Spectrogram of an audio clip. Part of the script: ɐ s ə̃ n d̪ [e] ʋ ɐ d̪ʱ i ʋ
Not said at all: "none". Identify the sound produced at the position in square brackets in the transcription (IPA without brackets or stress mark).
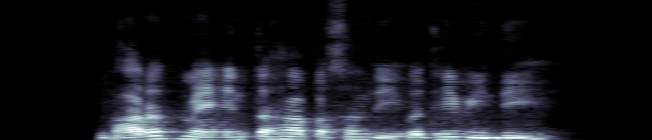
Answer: i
